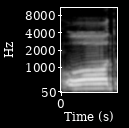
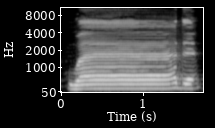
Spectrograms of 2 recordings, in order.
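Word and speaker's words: الواد: অনেকে এখানে ওদ পড়ে, উচ্চারণটা ওদ হবে না। ওয়াও একটা পাতলা হরফ, এর উচ্চারণও পাতলা হবে। ওয়াদ।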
